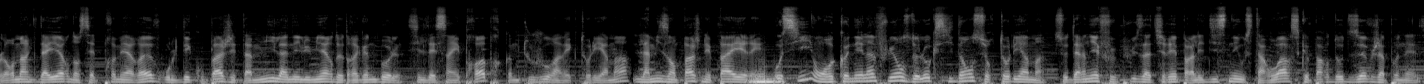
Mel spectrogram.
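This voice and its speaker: A man speaks at a medium pitch and a fairly quick pace, with hardly any pauses and ordinary pitch variation. Music plays in the background. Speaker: manga and anime video essayist. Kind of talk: documentary narration.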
